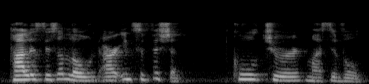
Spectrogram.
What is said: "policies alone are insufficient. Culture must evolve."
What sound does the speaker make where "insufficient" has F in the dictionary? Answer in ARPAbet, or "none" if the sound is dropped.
F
